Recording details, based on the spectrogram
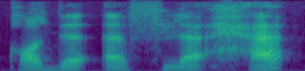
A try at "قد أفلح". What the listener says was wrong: Make your qa more heavy. قد أفلح.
